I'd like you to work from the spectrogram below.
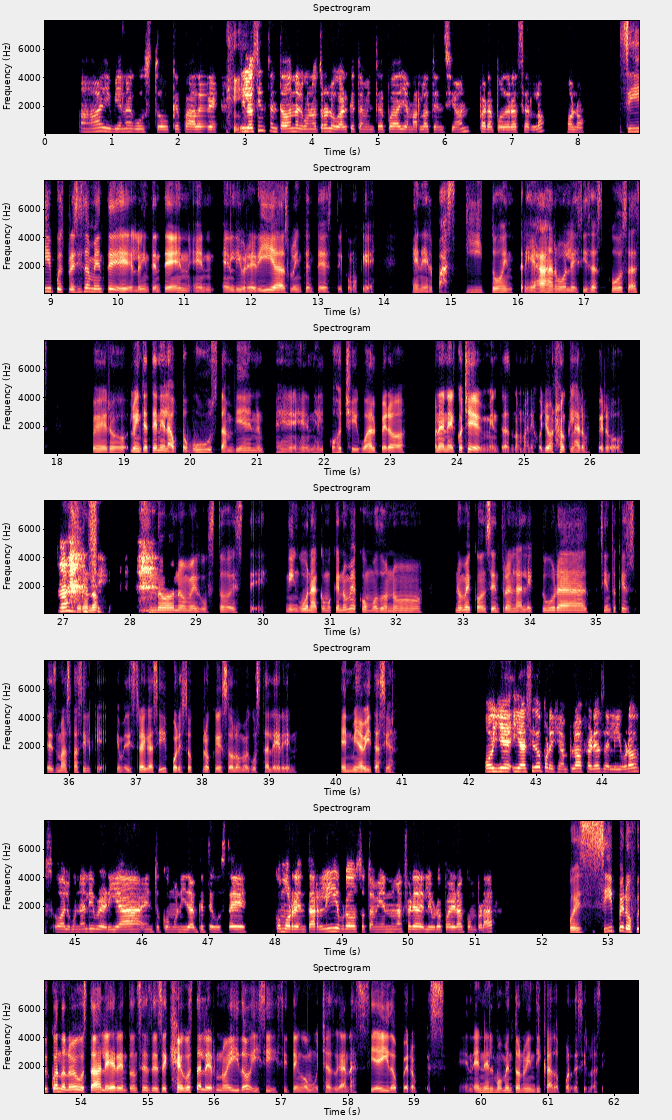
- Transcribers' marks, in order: giggle; chuckle
- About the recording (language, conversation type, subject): Spanish, podcast, ¿Por qué te gustan tanto los libros?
